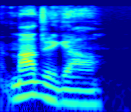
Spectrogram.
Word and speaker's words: Madrigal: Yeah, the way you said it right there, Madrigal. That's good. Mirabel.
